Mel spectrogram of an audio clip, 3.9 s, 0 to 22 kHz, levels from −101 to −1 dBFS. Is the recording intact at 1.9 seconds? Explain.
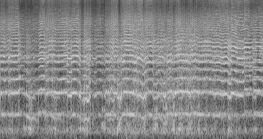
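No, there's a single sharp snap at about 1.90 s, an electrical switching spike lasting only a couple of milliseconds and peaking around -10 dBFS. It's a crisp click laid on top of the audio rather than a gap or dropout. The likely cause is a nearby switch, motor or static discharge arcing briefly, with the audio line picking up that burst of interference.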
